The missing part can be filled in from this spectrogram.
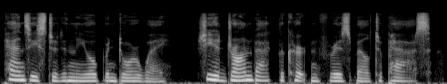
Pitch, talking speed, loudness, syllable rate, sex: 165 Hz, 215 wpm, -19 LUFS, 5.5 syllables/s, female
